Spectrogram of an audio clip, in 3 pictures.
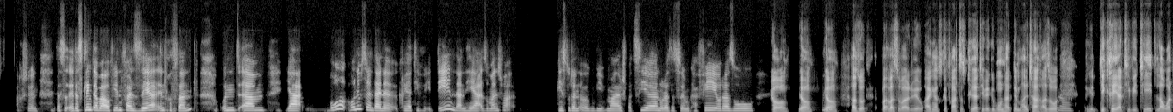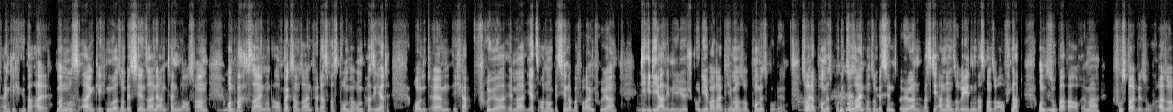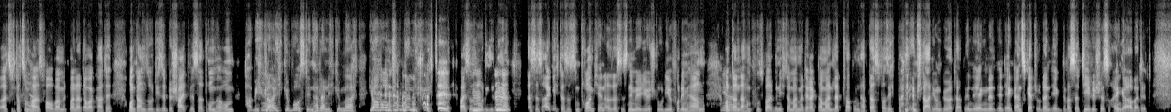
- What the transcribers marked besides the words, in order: laugh; put-on voice: "Habe ich gleich gewusst, den … nicht rechts rüber?"; laugh; laughing while speaking: "beim"
- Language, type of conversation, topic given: German, podcast, Wie entwickelst du kreative Gewohnheiten im Alltag?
